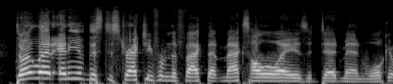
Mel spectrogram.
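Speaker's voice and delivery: normal talking voice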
